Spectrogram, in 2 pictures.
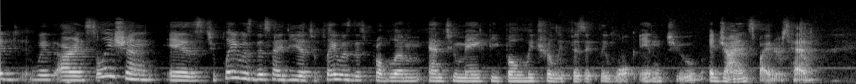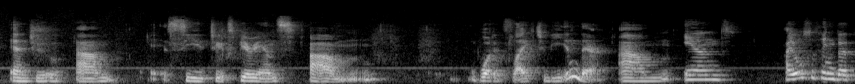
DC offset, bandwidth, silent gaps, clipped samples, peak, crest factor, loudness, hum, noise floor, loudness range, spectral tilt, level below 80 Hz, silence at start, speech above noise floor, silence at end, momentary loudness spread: under 0.1%; 11 kHz; none; under 0.1%; -2 dBFS; 18 dB; -19 LUFS; none; -45 dBFS; 2 LU; -5.5 dB/octave; -56 dBFS; 0 s; 27 dB; 0 s; 8 LU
